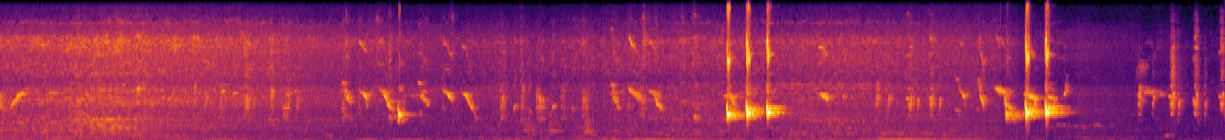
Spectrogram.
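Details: Songbird kept at home as a companion for a Javan white-eye; scattered high twittering over steady background noise, broken by two loud bursts of harsh repeated notes about three seconds apart.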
